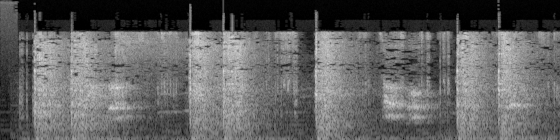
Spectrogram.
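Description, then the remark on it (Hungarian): Four loud gunshots fired into the air, spaced a second or so apart, each sharp crack trailing into a long rolling echo that fills the gap before the next. “Ezek a lövések csak a levegőbe mentek, előtte azonban egy ugandai miniszter helyettest a saját testőre megölt.”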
